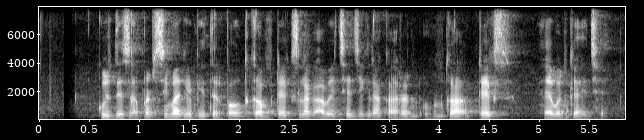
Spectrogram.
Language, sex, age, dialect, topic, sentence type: Magahi, male, 18-24, Western, banking, statement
